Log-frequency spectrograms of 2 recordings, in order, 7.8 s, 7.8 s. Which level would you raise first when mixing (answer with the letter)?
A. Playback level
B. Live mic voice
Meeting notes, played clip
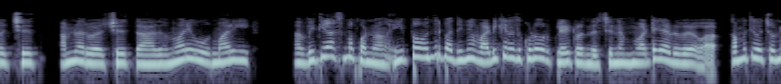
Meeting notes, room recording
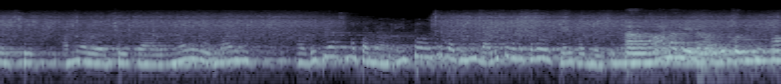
A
